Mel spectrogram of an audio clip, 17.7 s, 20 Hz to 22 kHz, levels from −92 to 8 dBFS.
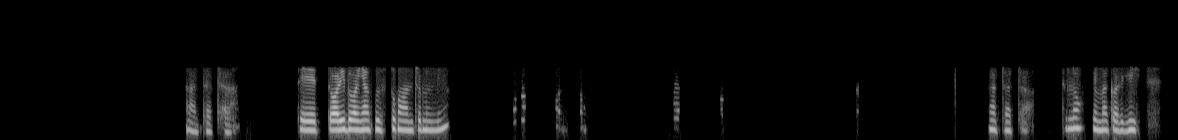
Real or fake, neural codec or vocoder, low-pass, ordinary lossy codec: real; none; 3.6 kHz; none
